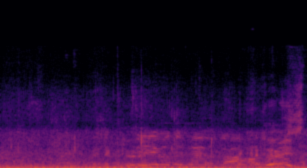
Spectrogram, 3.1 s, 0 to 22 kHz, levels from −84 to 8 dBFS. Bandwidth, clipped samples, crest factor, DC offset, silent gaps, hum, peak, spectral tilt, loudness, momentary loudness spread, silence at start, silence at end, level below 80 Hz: 16 kHz; under 0.1%; 16 dB; under 0.1%; none; none; -16 dBFS; -5 dB/octave; -34 LUFS; 3 LU; 0 s; 0 s; -38 dBFS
